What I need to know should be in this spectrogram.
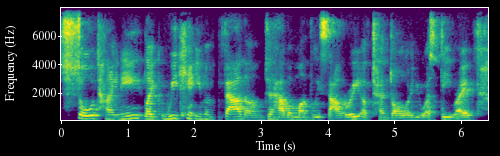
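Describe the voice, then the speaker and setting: Over noticeable background noise, a woman speaks at a moderate pace with ordinary pitch variation and hardly any pauses. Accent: Chinese. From China (Shanghai), moved to US at 13. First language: Chinese. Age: 50s. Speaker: podcast guest. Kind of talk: casual chat. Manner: loud.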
